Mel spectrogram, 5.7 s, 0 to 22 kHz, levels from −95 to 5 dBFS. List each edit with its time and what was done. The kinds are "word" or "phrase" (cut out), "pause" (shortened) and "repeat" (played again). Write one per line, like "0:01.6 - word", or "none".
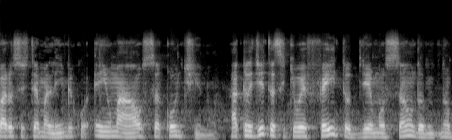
0:02.8 - pause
